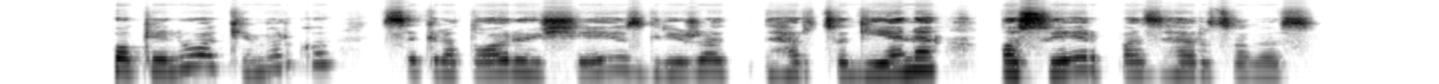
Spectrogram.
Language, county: Lithuanian, Klaipėda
